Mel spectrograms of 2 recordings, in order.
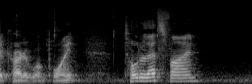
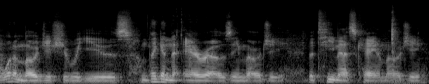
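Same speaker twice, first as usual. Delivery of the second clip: ordinary talk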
